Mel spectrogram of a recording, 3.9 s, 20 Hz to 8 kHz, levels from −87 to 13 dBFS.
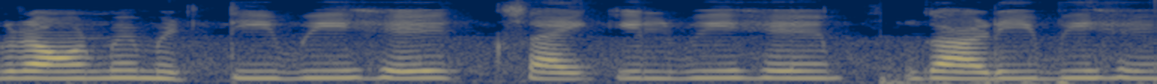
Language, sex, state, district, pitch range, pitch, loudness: Hindi, female, Bihar, Jahanabad, 245-255 Hz, 250 Hz, -26 LUFS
